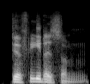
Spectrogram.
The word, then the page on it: defeatism: American English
